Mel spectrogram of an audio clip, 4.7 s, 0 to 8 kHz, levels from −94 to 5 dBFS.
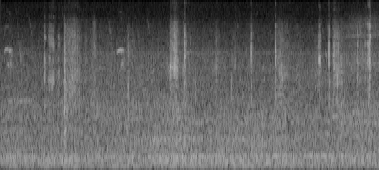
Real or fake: real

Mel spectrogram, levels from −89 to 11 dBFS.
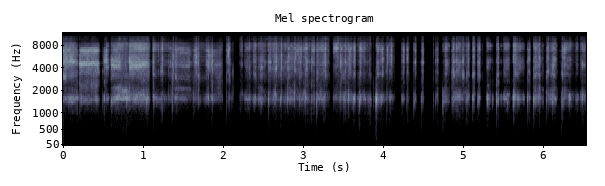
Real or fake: fake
